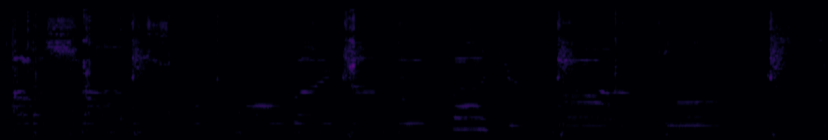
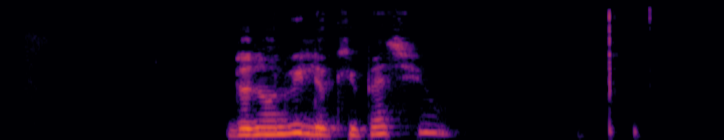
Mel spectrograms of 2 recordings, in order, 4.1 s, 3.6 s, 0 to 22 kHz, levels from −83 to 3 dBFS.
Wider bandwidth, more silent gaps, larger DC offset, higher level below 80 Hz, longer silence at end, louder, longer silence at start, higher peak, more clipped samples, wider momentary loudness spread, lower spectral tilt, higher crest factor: about the same, 16.5 kHz vs 16 kHz; neither; neither; second, under -90 dBFS vs -72 dBFS; second, 0 s vs 1.4 s; second, -64 LUFS vs -36 LUFS; second, 0 s vs 1.15 s; second, -44 dBFS vs -12 dBFS; neither; second, 9 LU vs 16 LU; second, 0.5 dB/octave vs -4.5 dB/octave; about the same, 24 dB vs 26 dB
